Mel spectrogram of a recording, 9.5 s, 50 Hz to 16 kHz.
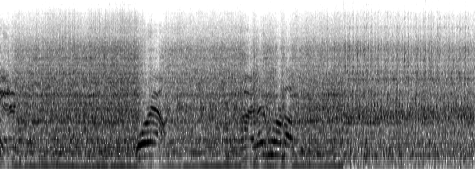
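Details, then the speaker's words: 1979 Evinrude 55 hp outboard, not warmed up, with hesitation and hard starting: uneven, shaky two-stroke idle that wavers and dies; primer bulb keeps emptying, cause suspected, not confirmed. "idling this is not warmed up sounds like it's gonna die there it goes and that's what was happening"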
